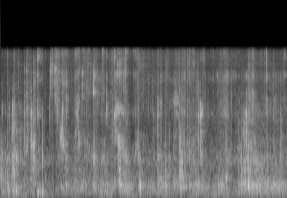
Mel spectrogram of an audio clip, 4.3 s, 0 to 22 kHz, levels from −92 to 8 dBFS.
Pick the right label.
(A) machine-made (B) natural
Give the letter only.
A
